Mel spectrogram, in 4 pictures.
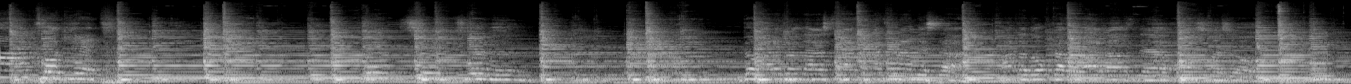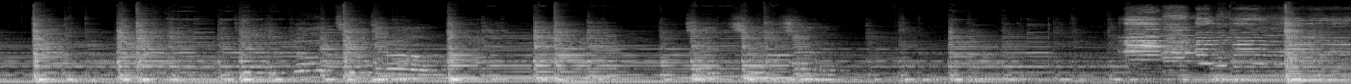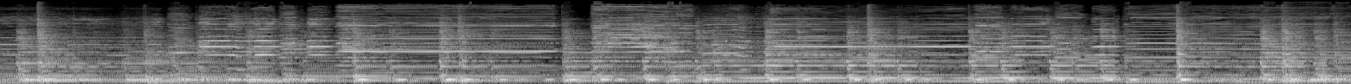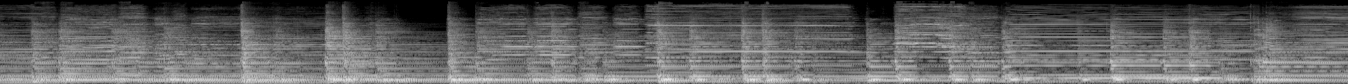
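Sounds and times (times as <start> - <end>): acoustic guitar strumming: 0.0 - 54.0
wavering lead melody: 24.3 - 54.0.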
